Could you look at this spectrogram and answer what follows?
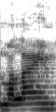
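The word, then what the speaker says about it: malign: आपको जिस तरह से बहुत सारे स्टूडेंट को दिक्कत होती प्रोनाउंसिएशन किस तरह से किया जाए, like budget D silent and मलाइन ji silent, तो इसमें pronunciation first we start from pronunciation.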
